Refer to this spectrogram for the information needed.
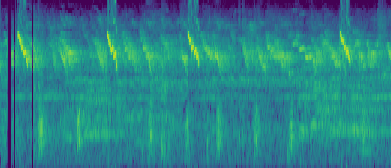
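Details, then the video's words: Wild-caught lemon-bellied white-eye from Lombok sings a master song meant to stimulate quiet birds to sing: sweet, high, downward-slurred phrases, each opened by a sharp descending whistle, recurring about every one and a half seconds. "Masteran Kecial Kuning GEBOKAN LIAR Ampuh Bikin Kecial Malas Bunyi Jadi GACOR"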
